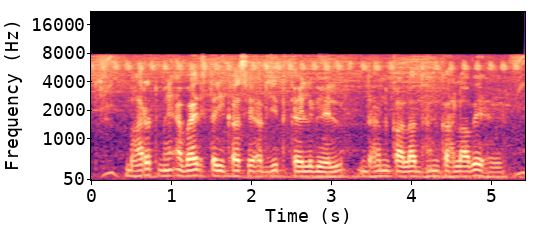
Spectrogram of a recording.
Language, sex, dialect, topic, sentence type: Magahi, male, Southern, banking, statement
